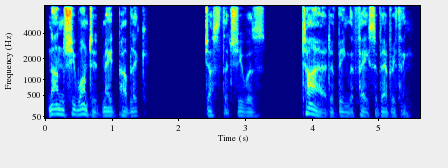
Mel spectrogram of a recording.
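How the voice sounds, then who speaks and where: A man's voice: extremely low pitch, lively intonation, normal speed, husky, no echo, clean studio sound, voice pushed down, exaggerated voice. A man voicing a hesitant, deferential police sergeant giving polite, plain reports in a mystery story.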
